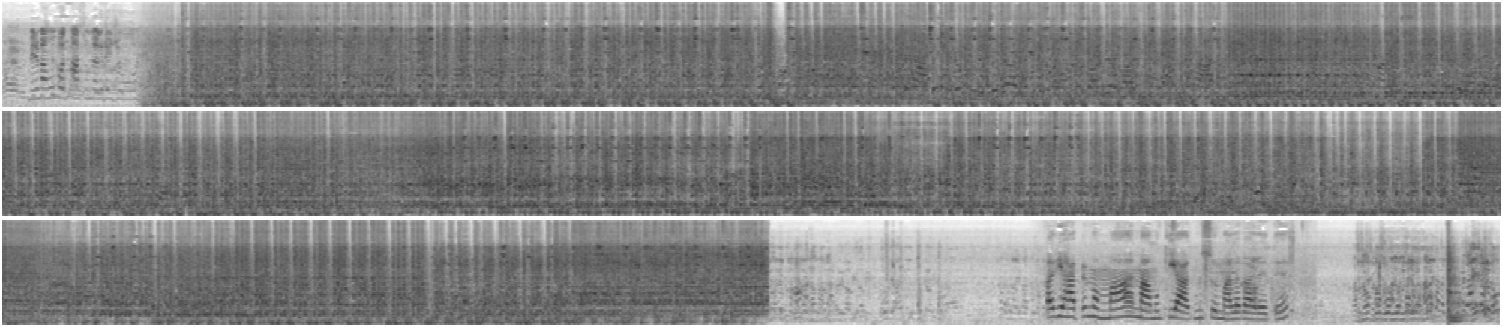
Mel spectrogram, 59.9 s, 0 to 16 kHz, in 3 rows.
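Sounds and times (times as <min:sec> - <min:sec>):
fast loud drums: 0:00.6 - 0:50.2.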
